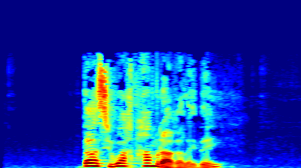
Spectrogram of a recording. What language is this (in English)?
Pashto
